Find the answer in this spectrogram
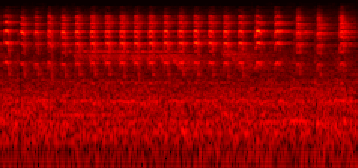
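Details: Three-toed woodpecker in Estonia in the nesting season. Shrill, buzzy pulses repeat rapidly and evenly, roughly five per second, throughout with no other clear sounds.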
